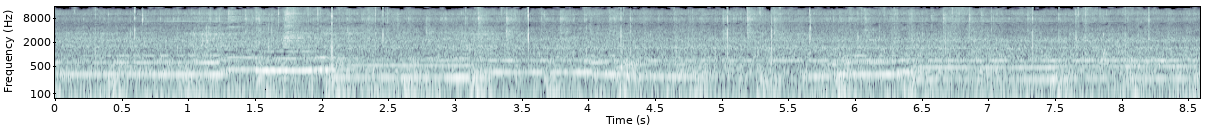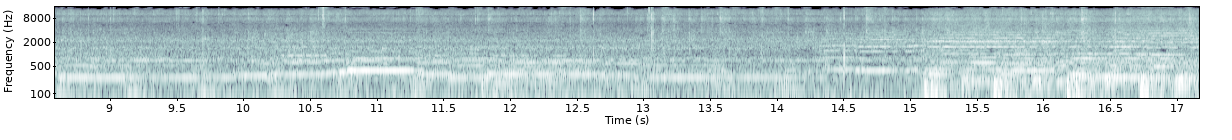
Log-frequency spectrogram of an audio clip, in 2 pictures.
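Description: Military band playing a slow melody of sustained notes over a steady rush of low background noise. About a second before the end the band grows louder and fuller.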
